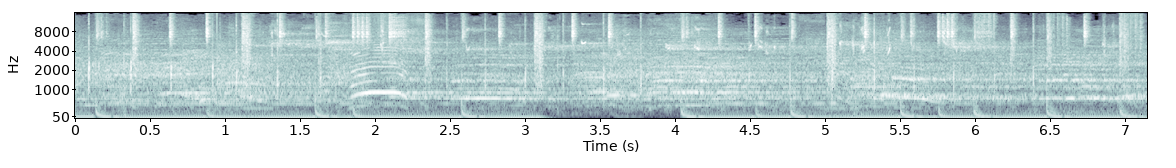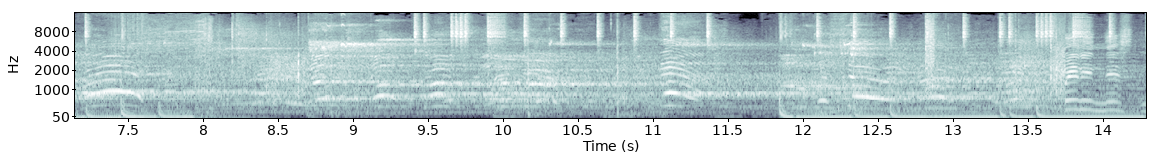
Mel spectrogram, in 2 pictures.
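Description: Basketballs bouncing on a hardwood gym floor, many sharp knocks with short squeaks from players' sneakers, over hip-hop music with a heavy bass line that drops out briefly a few seconds in and again for several seconds in the second half.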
